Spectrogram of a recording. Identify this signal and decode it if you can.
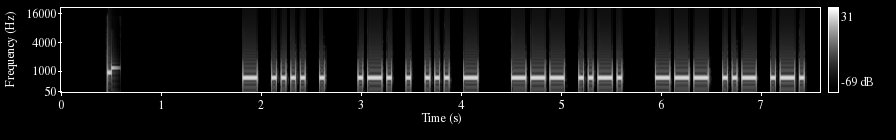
Morse code, heard as a keyed tone, about 25 wpm, 700 Hz. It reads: THE REST OF OUR
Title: Sentences from Top 1400 Words 25wpm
